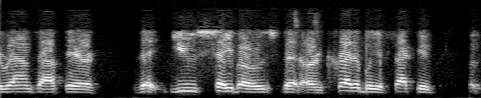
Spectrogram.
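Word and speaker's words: sabot: it's say it's pronounced say Bo hey Bo some people Americans a lot of them call it a Sode of ground but it's actually it's actually a saber round it's a French word and there they produce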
